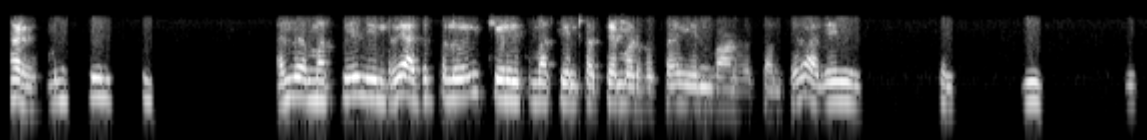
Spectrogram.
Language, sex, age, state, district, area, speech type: Kannada, female, 45-60, Karnataka, Gulbarga, urban, conversation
